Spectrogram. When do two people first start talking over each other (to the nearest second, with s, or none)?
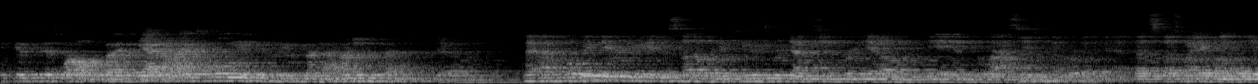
none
